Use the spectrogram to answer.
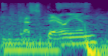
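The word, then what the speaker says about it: Kasparian: us thank you for having me super excited casparian the right way to pronounce it from The Young Turks um which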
